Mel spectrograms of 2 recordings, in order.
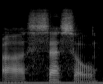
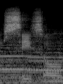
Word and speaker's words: Cecil: On that note, technically the protagonist's name is pronounced Cecil, but I grew up calling him Cecil, so that sounds weird to me.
